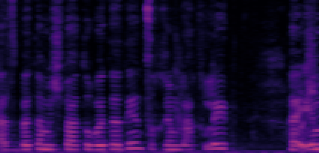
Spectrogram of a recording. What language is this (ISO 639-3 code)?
heb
